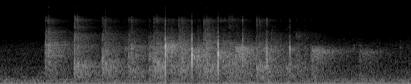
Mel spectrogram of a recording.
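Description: A small audience clapping briefly: scattered, uneven hand claps that start about half a second in and die away after about three seconds.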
